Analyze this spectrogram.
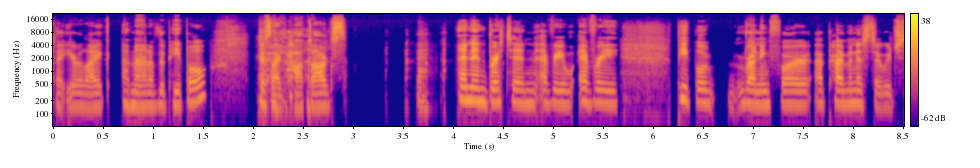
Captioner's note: laughter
